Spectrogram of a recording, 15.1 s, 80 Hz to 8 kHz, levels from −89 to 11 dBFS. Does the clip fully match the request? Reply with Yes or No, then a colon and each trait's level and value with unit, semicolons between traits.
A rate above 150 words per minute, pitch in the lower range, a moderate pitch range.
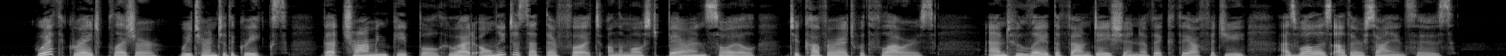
No: average, 165 wpm; high, 205 Hz; average, 4.2 semitones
